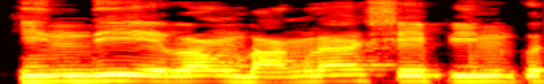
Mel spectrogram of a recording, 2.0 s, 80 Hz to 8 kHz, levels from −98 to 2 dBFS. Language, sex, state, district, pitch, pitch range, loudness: Bengali, male, West Bengal, Dakshin Dinajpur, 155 Hz, 155-160 Hz, -14 LUFS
